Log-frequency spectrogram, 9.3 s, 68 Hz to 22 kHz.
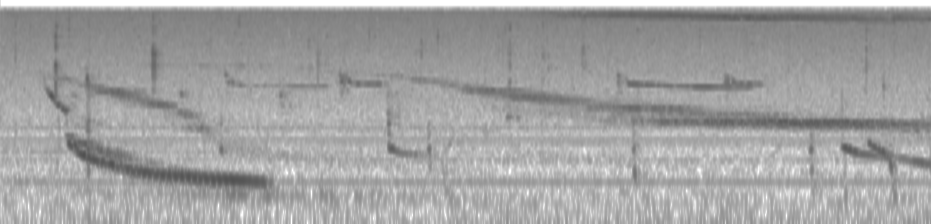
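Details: Weddell seals singing under Antarctic sea ice in McMurdo Sound, November 2017, heard from an undersea observatory: a loud sweeping downward whistle, then fainter long gliding tones and short chirps layered together over a low steady drone.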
